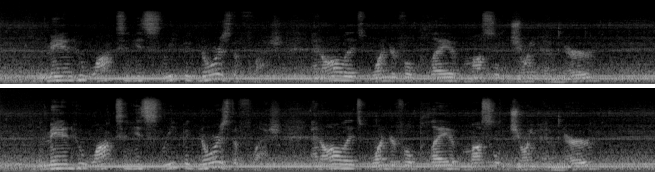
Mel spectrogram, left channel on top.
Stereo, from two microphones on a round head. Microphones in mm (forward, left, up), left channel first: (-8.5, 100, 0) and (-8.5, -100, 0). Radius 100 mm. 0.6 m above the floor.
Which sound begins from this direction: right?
A man speaking, at 0.4 s.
